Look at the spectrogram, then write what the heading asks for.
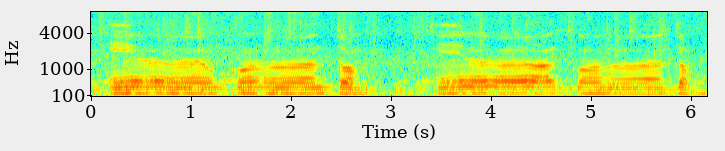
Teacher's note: دونوں نون ساکن میں اخفا ہو رہا ہے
